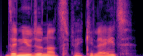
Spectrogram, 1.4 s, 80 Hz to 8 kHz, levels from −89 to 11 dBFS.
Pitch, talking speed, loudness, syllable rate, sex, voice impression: 155 Hz, 210 wpm, -16 LUFS, 6.4 syllables/s, male, masculine, adult-like, tensed, powerful, bright, clear, intellectual, slightly refreshing, friendly, slightly wild, lively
